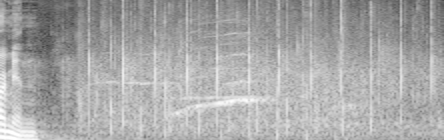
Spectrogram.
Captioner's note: applauding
